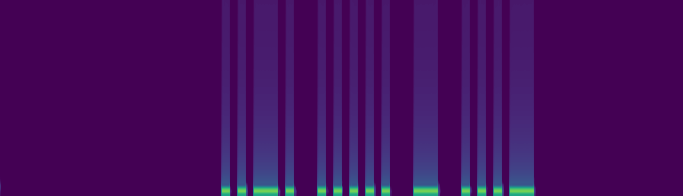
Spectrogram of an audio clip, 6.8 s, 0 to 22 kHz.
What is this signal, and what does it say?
Morse code, heard as a keyed tone, about 15 wpm, 700 Hz. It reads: F5TV
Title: DXCC-100 Call Signs - 4 Characters - 15wpm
